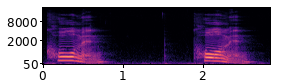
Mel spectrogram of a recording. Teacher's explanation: The first vowel is O, goes right into a dark L. The second syllable is not man, it's min, min. So M, schwa, N. Coleman, Coleman.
